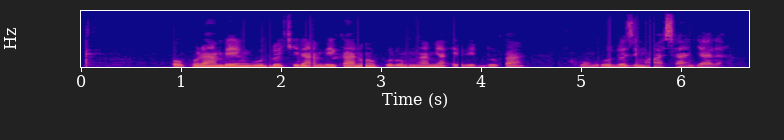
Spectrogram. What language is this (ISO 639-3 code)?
lug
